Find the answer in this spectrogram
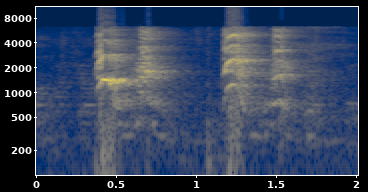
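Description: A German Spitz (Kleinspitz) puppy barking in two loud bursts, under a second apart.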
